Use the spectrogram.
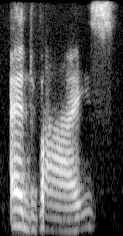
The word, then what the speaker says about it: advise: exactly nice well done word stress advise where is the stress on I from I I is a strong syllable and it gives you the z sound advise is the strong syllable and then you go devise is a strong syllable it's stressed and that's why you underline kind of you single out this s into Z and you can hear it advise devise but practice where is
